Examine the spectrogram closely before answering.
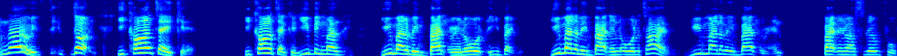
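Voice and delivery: loud, high heated shouting at rival fans; angry shouting. Real, not acted. Shouting at Spurs fans who can't take banter, angry and loud. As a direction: yell it, fed up with their hypocrisy.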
